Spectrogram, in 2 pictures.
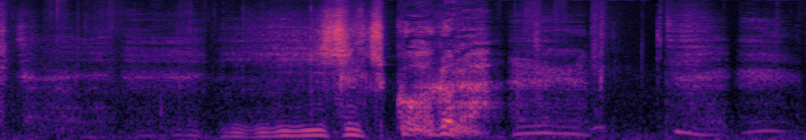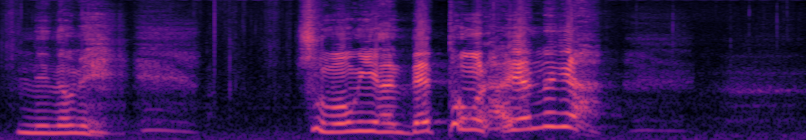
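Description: A man speaks with gleeful, mocking laughter close by.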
